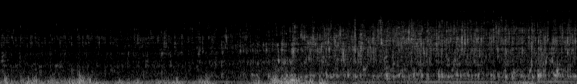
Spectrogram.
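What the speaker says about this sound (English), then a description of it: "how much water we took on our little adventure this morning across the lake, and the water got a bit wild because the wind blew up" Water sloshes and trickles inside a small aluminium tinny with a 15 horsepower outboard, carrying four people across a windy, choppy lake. A steady wet pouring and dribbling runs throughout under a low hum, close by and moderate in level.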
